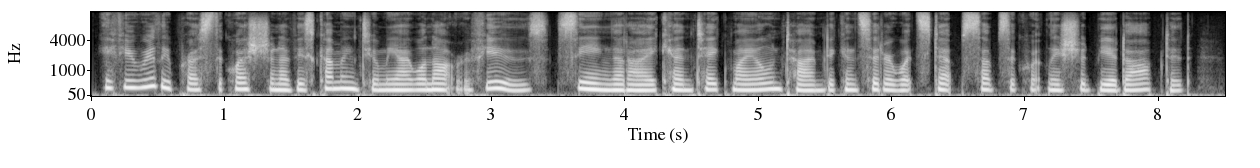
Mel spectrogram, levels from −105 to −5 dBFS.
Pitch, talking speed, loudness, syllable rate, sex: 205 Hz, 220 wpm, -16 LUFS, 5.3 syllables/s, female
